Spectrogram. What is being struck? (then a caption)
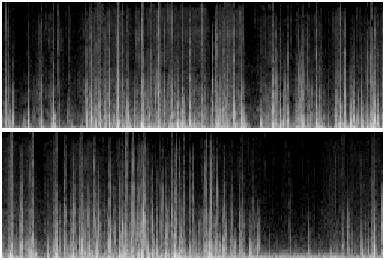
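Thin plastic bag. A thin, clear plastic bag stretched over a microphone is crinkled and scratched with long nails, possibly with some handling noise from the microphone underneath. The result is a dense, continuous crackling rustle with deep, thumpy low-end weight, a brief pause around three seconds in, and softer, sparser scratches in the last couple of seconds.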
